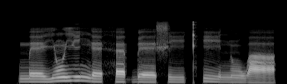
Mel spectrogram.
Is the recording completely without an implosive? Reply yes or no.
no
